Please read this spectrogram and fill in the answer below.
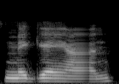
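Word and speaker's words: M'gann: And her her fake personification's name is Megan, and based off of this whole sitcom from the 80s, but she pronounces it McGann.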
